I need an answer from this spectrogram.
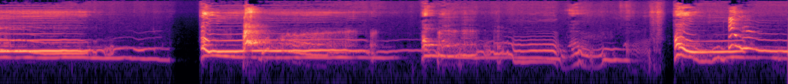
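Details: A Chihuahua "sings" along with people, howling in long, wavering, tuneful notes broken by short pauses.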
